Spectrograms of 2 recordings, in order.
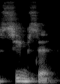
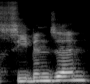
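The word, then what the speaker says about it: siebzehn: exception it seems it seems in so for 17 and 70 it's not see Ben Zen or Seon zig it seems it and seems in so just keep no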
